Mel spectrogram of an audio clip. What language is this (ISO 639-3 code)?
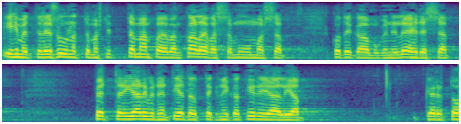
fin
